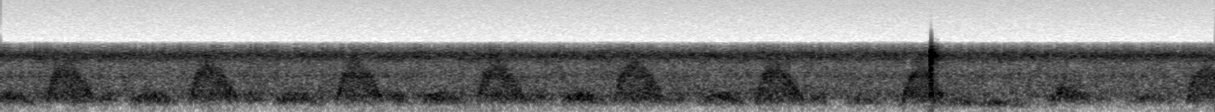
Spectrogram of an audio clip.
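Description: Rhythmic whooshing pulses through steady hiss on a Doppler, a fetal heartbeat; rate not clear from this short stretch.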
